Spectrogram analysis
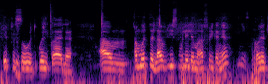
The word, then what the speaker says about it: Sibulelo Mafrika: I'm with the lovely Sibulelo Mafrika, yeah? Yes, got it right, pronunciation, everything.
